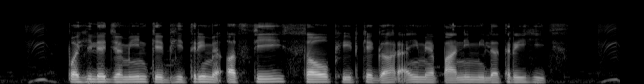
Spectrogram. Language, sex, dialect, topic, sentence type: Chhattisgarhi, male, Northern/Bhandar, agriculture, statement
